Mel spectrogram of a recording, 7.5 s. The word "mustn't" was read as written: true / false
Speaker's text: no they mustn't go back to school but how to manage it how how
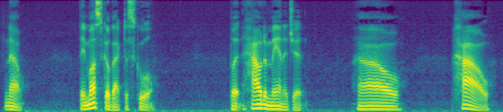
false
